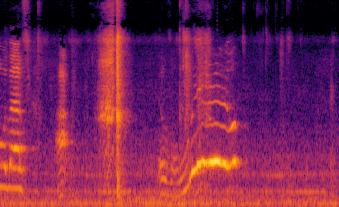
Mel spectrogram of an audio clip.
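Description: A young child's voice: one wordless call about two seconds in that rises and then holds high, with a short breathy hiss a little before it.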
